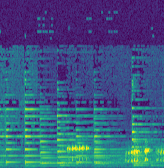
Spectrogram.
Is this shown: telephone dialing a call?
no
